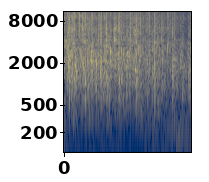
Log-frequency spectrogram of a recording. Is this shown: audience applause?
yes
